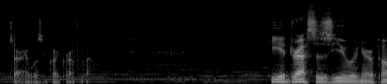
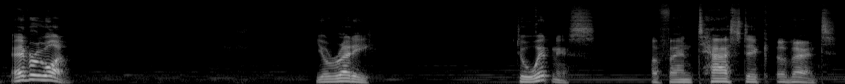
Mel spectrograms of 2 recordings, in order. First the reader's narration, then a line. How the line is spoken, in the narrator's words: In his deep, booming orc voice, he goes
